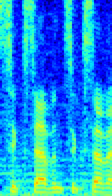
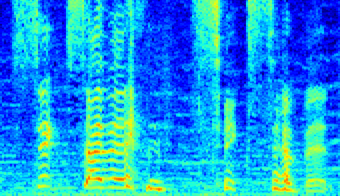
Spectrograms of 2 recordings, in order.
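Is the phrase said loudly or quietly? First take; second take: quietly; loudly. First: It is said quietly and casually. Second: It is said loudly, like a yell. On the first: It is shared privately with one person. "it wasn't just like this intimate conversation" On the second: It is announced to everyone around. "I yelled it across my department"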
